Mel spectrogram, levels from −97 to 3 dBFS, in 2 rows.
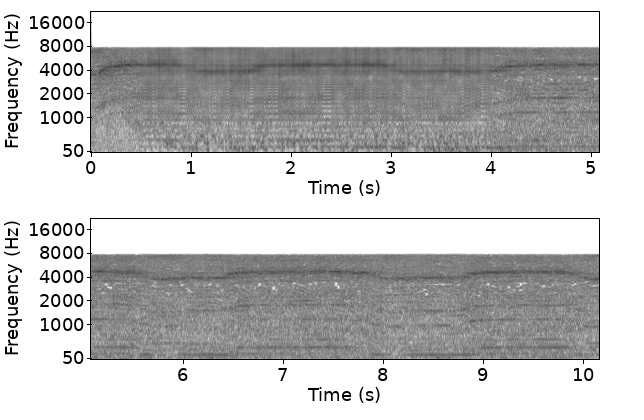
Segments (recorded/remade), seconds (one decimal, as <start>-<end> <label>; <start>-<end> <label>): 0.0-0.5 recorded; 0.5-4.0 remade; 4.0-10.2 recorded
